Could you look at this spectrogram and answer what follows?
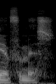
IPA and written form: ˈinfəməs (INFAMOUS)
